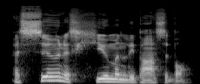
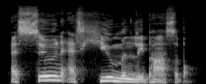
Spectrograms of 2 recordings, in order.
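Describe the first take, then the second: First: Said in the usual way. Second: Slow, stressed as soon as humanly possible; emphatic repeat. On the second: Shown as a demonstration. Host stressing urgency to caller, slow and emphatic. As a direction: lean on every word of as soon as humanly possible.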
